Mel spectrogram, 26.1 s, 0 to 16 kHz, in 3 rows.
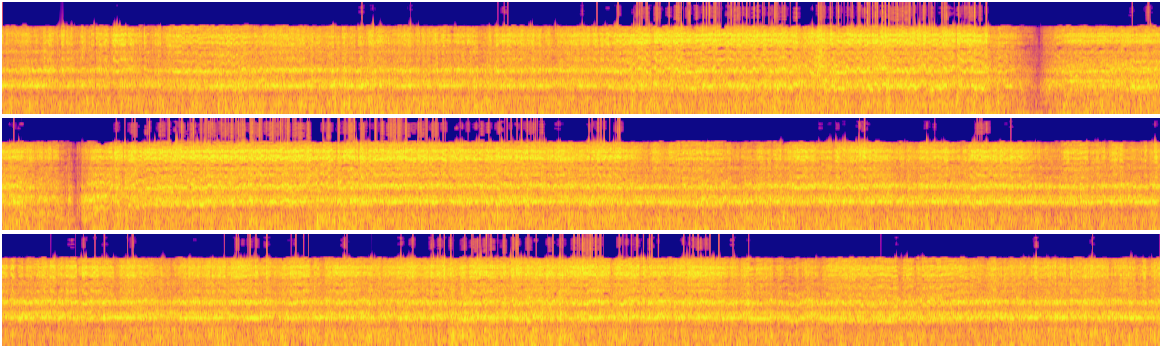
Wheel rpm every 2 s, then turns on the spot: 230, 230, 210, 170, 120, 210, 230, 230, 230, 230, 230, 230, 220.
none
